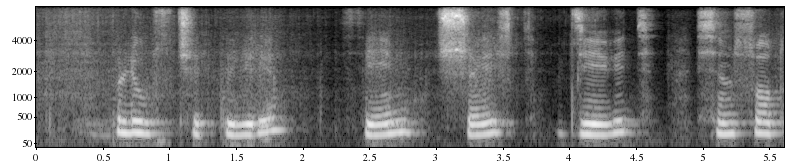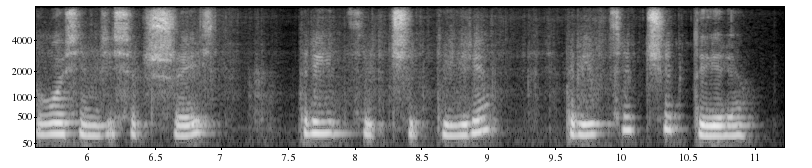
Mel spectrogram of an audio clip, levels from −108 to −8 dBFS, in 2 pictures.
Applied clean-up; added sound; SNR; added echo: neural mask model RNNoise.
